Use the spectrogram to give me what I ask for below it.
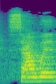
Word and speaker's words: Samhain: Samhain is the correct name and term, pronunciation for Halloween, which, you know, Samhain is the original holiday, pagan holiday associated now with Halloween.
